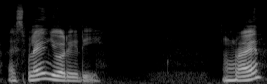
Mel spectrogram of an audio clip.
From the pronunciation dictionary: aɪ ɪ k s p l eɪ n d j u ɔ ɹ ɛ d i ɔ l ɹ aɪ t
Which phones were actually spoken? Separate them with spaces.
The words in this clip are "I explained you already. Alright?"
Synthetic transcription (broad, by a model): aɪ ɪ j s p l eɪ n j ɔ ɹ ɛ d i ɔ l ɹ aɪ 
